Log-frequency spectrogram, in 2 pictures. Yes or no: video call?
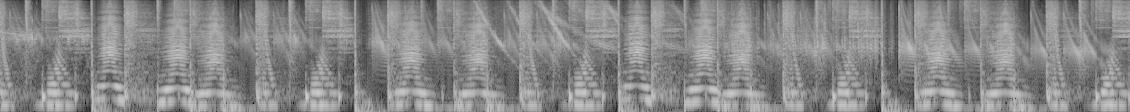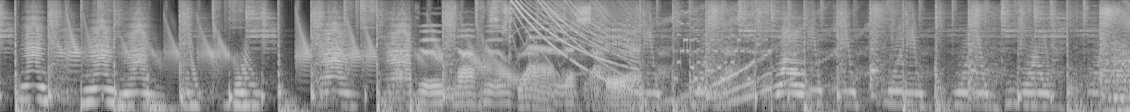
no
